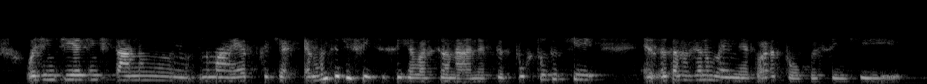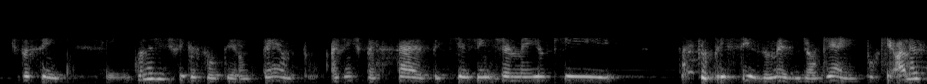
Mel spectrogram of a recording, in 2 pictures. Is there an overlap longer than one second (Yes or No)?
No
